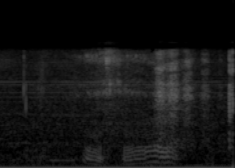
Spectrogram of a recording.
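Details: Sleeping French bulldog snoring loudly indoors: two rough, buzzy snores with stacked low tones, a short one then a longer rattling one, over a steady background hiss.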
